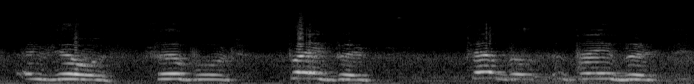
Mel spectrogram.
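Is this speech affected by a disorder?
Yes: cerebral palsy.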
